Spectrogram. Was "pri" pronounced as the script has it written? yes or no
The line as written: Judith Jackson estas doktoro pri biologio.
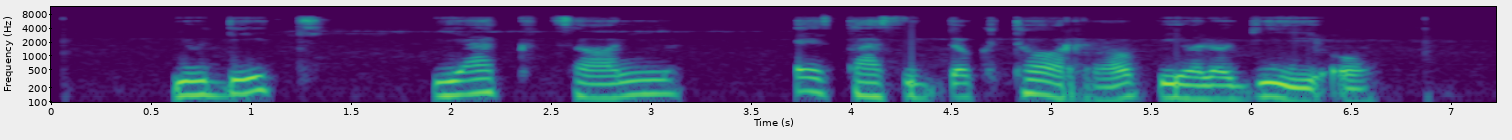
no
